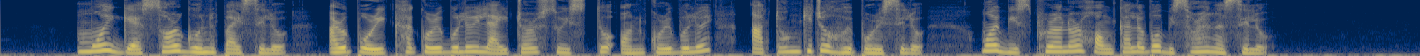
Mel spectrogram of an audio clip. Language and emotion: Assamese, fearful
